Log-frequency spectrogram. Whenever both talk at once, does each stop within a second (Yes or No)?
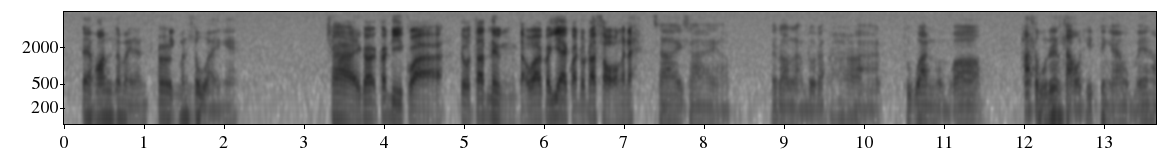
Yes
